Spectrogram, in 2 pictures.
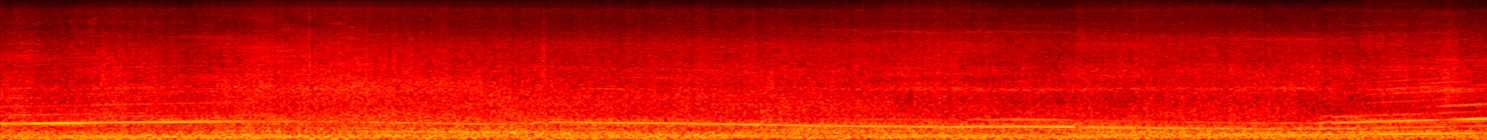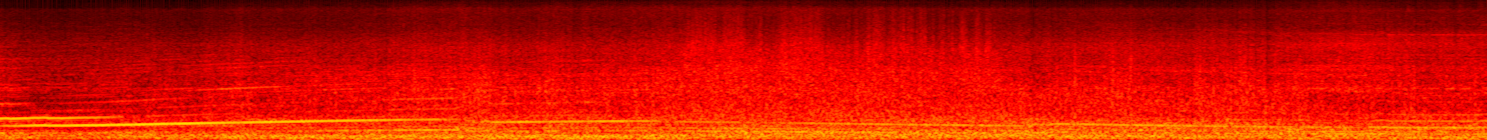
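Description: Car engine running hard on a race track, its pitch slowly climbing and falling over several seconds at a time, with a few sudden jumps in pitch, over loud, steady road and wind noise.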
